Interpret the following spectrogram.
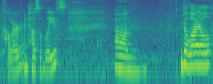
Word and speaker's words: Delisle: Delisle sounds like denial, because he's in denial about a lot of things, Navidson.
